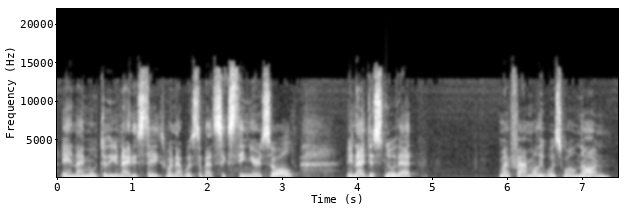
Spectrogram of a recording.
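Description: A woman's voice: mid-range voice, little pitch movement, normal speed, a little mellow, smooth. A woman from El Salvador, speaking candidly and reflectively in a documentary interview. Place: indoors in a living room.

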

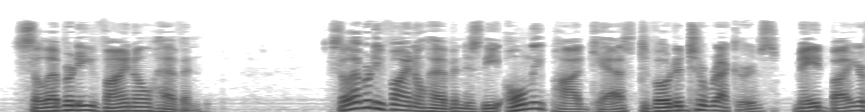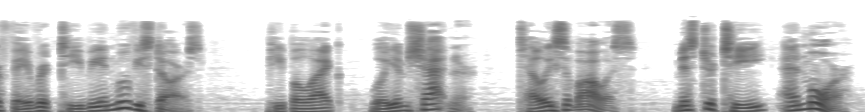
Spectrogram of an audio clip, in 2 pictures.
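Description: A man reads a promo for his podcast in a bright, salesy pitch. The recording is dry and close. There is no room sound around his voice. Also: sing-song, moderate pace, no echo. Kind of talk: scripted promo.

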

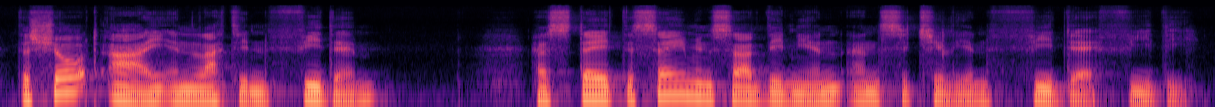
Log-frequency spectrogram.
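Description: Male narrator for scripted language lesson. Deep register, animated melody, didactic and precise delivery. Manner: measured, didactic, carefully enunciates foreign example words. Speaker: narrator of an educational language history video.

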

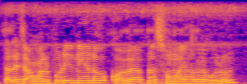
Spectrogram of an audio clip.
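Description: A man's voice: fairly high pitch, fast. A man talking casually and persuasively on a prank call, coaxing and giving instructions like a casting agent. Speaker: prank caller posing as a film casting agent.

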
